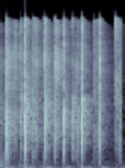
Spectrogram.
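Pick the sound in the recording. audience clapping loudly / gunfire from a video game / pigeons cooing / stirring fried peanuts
audience clapping loudly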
